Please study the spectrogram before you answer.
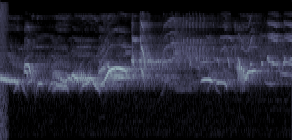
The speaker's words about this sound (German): Hübsches Vogelgezwitscher bei den Aufnahmen. Ja? ja, ja, wir hatten die Fenster auf.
